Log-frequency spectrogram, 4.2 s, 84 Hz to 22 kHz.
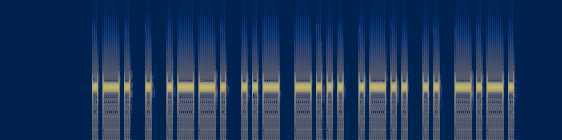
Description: Morse code, heard as a keyed tone, about 30 wpm, 700 Hz. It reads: REPUBLIC
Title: Sentences from Top 1500 Words - New Word Drill - 30wpm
